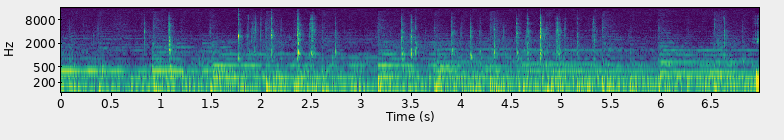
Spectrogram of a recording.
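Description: Rapid, irregular clicks of fingers typing on a computer keyboard, close and fairly quiet, in short bursts with brief pauses over a faint steady hum.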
